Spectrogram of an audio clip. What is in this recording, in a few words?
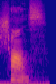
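"şans", Azerbaijani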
